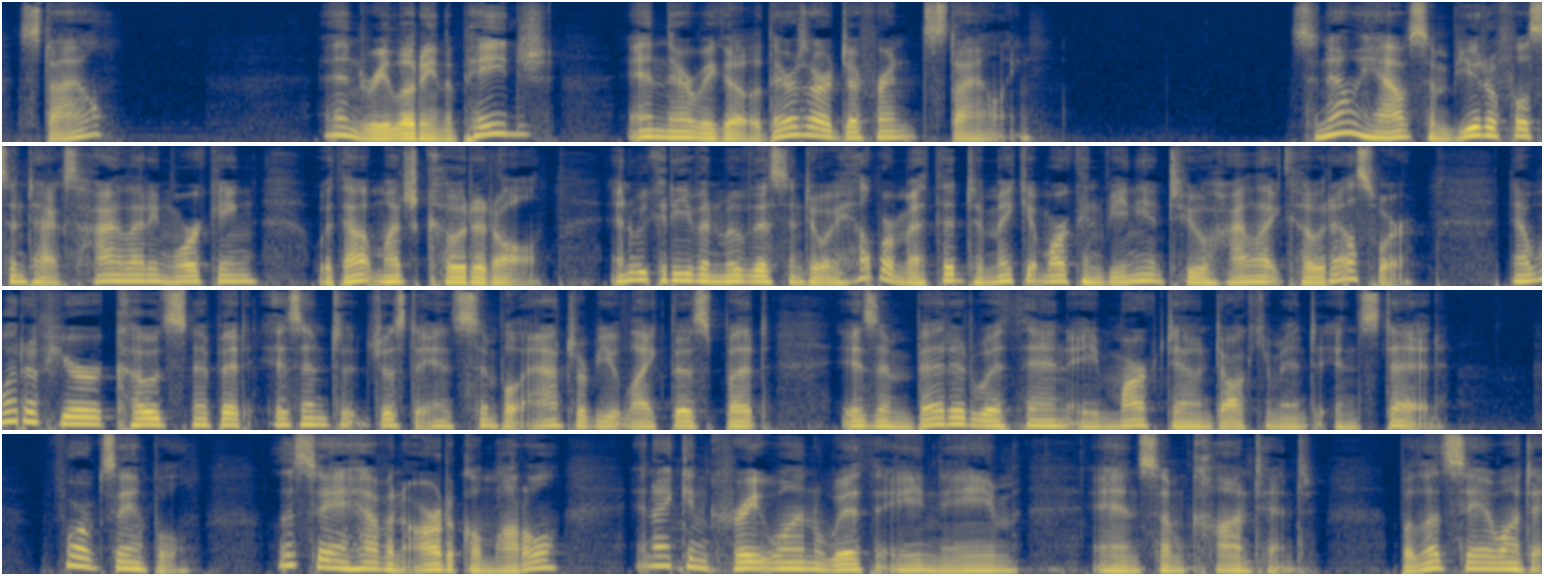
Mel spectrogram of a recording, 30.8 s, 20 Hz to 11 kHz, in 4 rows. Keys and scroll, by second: 29.2 super+v.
